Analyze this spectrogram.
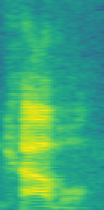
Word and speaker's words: Kabul: That's right, in Kabul. Kabul. Two syllables.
